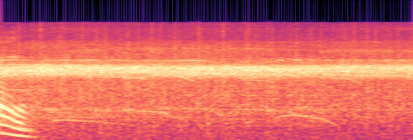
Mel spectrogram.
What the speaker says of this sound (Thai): ถ้าไม่มีอะไรก็ปรบมือกันหน่อยเร็ว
